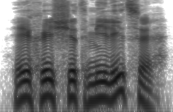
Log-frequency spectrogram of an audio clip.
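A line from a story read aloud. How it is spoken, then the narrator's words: Grim joke. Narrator (Russian): мрачно пошутил Песняков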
